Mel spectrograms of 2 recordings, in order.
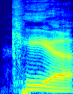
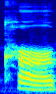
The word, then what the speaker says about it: Kerr: oh did you yeah I said Kia I think not K that sounds fancier yeah you know what the actress um people do tend to say it wrong well I don't know I don't know what's right or wrong but um my family says it cerr but the actress Deborah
